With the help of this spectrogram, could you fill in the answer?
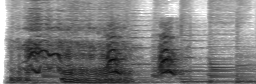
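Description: A horse whinnies, a loud, quavering neigh lasting about a second, followed by a shorter second call and quieter trailing sounds. No one speaks.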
